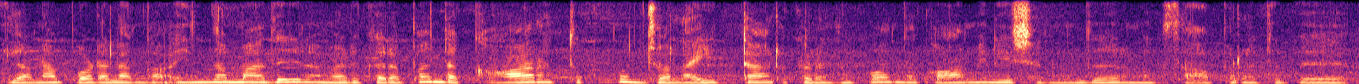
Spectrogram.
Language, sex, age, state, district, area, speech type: Tamil, female, 30-45, Tamil Nadu, Thanjavur, urban, spontaneous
